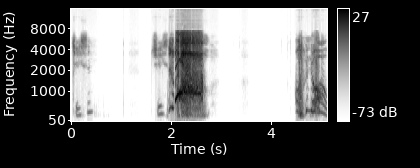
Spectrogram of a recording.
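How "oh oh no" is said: loud, wild, swooping scream of fright. Getting startled while playing, screaming in fright. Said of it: "I just screamed so loud".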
